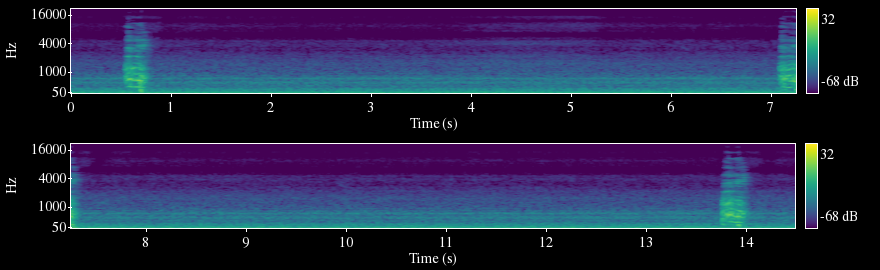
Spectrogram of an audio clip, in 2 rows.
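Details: Three sharp, brief hiccups about every seven seconds over a steady low room hum, during a 14-minute hiccup attack after waking from sleep with a CPAP mask; hiccups.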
